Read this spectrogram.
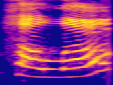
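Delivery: loud, high hello; punchy excited hello. Real, not acted. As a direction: sell it like a big reveal. Chanel PR reveal.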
